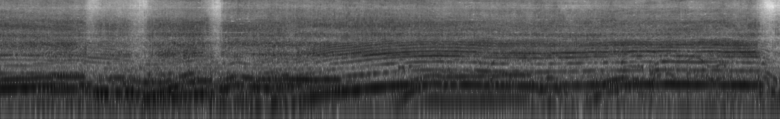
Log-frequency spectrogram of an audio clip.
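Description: Several compact demolition-derby car engines running and revving at once, their pitches rising and falling as the cars manoeuvre. About four seconds in, one engine climbs in a long rev and then holds high until near the end.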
